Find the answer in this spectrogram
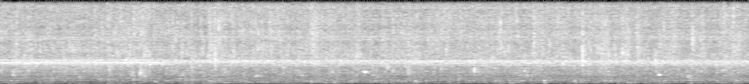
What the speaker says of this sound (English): So I will wash off my hands now.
